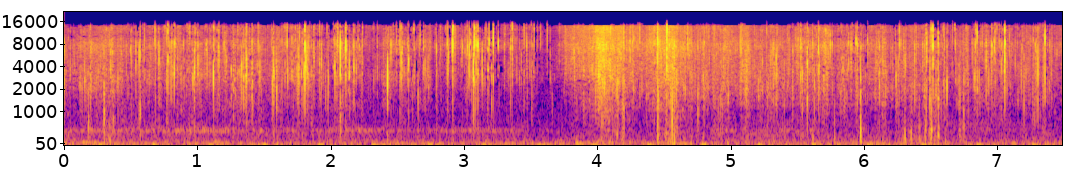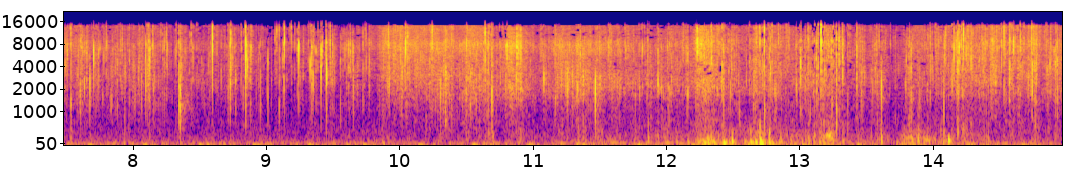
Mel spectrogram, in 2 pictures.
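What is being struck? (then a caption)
Plastic bubble wrap. Two clumps of clear plastic bubble wrap, held in both hands in front of the microphone, are squeezed and crinkled with the fingers. The result is a steady, quiet stream of bright, dry crackling and sharp snapping clicks, dense and high-pitched with very little low end, continuing for the whole clip.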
